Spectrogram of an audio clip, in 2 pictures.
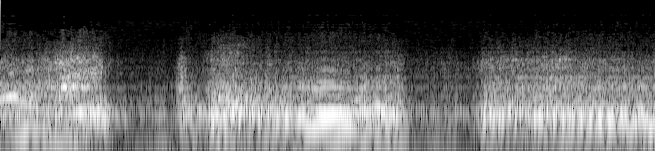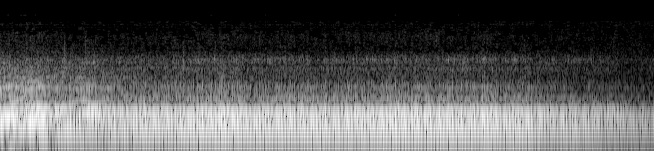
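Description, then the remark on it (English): A car engine revs up loudly a few times in the early morning, then settles into a steady, droning pull as the car pulls away, easing slightly quieter toward the end. “Watched the car as it pulled away.”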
